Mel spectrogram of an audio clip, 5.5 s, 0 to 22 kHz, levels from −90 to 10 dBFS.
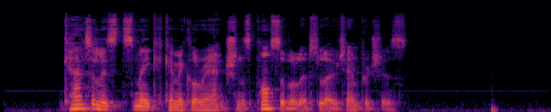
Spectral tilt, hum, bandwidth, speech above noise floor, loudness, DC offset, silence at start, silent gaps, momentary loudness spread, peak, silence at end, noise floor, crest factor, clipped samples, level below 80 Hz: -5.5 dB/octave; none; 13.5 kHz; 41 dB; -31 LUFS; under 0.1%; 0.65 s; none; 12 LU; -12 dBFS; 0.55 s; -71 dBFS; 20 dB; under 0.1%; -58 dBFS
